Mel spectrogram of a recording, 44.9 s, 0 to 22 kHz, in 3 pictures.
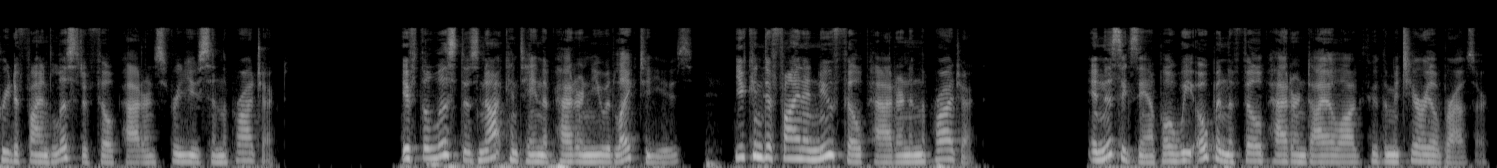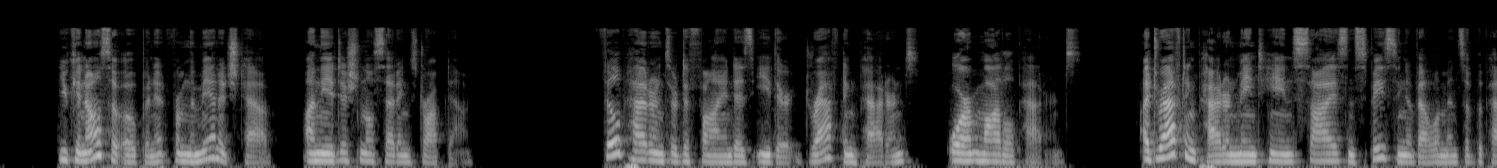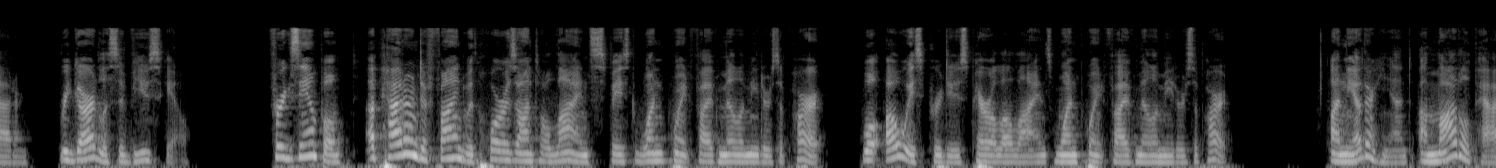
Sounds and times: Speech: 0:00.0 - 0:02.8, 0:04.0 - 0:09.8, 0:10.9 - 0:14.9, 0:15.6 - 0:19.7, 0:21.0 - 0:25.8, 0:26.4 - 0:31.8, 0:32.7 - 0:42.3, 0:43.2 - 0:44.9.

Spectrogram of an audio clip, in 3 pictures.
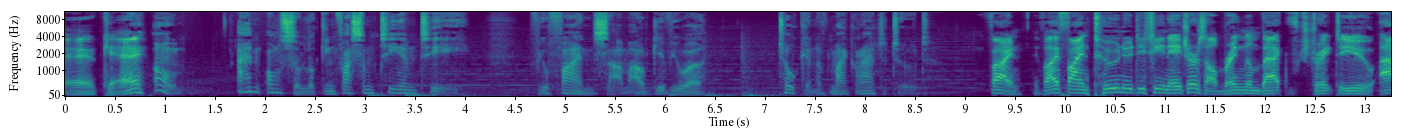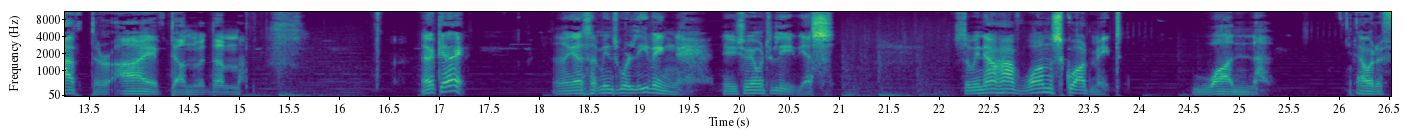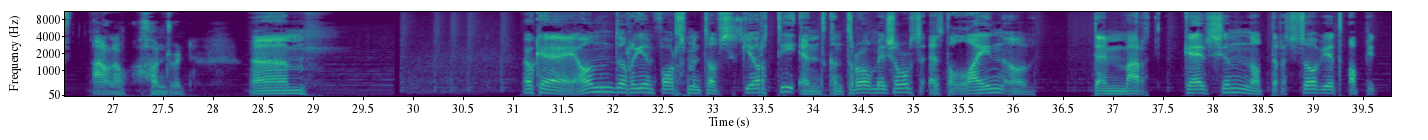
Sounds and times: Speech synthesizer: 0:00.0 - 0:04.0, 0:04.7 - 0:06.4, 0:07.2 - 0:08.6, 0:09.3 - 0:15.1, 0:31.1 - 0:36.2, 0:36.8 - 0:39.6
Music: 0:00.0 - 0:39.7.

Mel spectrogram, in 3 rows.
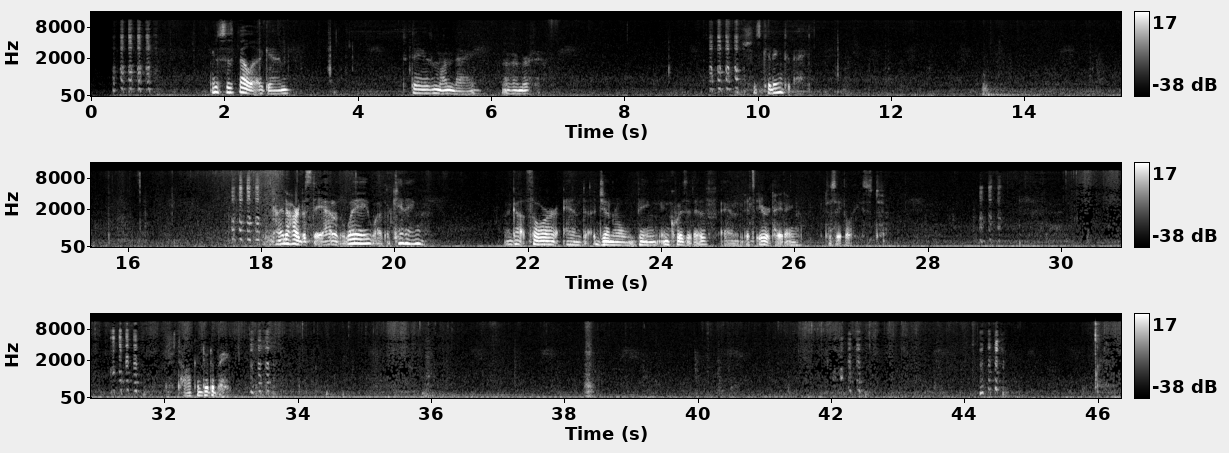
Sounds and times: Bleat: 0:00.3 - 0:01.1, 0:09.2 - 0:09.8, 0:17.6 - 0:18.1, 0:28.8 - 0:29.2, 0:31.2 - 0:31.7, 0:33.3 - 0:33.8, 0:42.0 - 0:42.6, 0:44.2 - 0:44.7
Speech: 0:01.8 - 0:03.0, 0:04.7 - 0:06.9, 0:09.8 - 0:10.8, 0:18.2 - 0:20.6, 0:21.6 - 0:27.5, 0:32.0 - 0:33.1.

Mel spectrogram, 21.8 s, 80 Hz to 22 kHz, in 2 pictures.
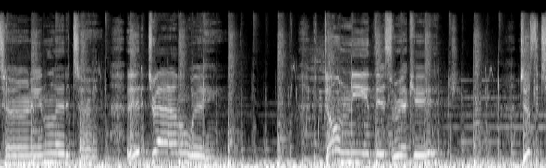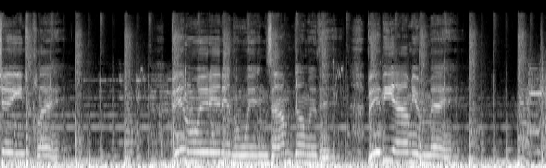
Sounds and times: Blues: 0:00.0 - 0:21.8.

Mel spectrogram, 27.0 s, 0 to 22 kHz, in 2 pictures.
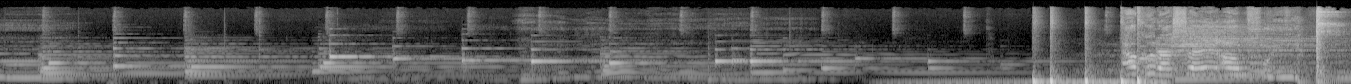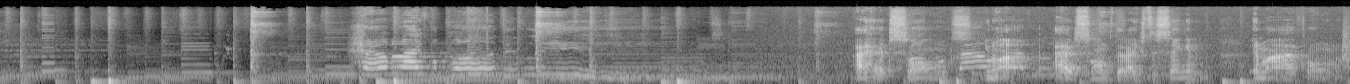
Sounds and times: Music: 0:00.0 - 0:27.0.

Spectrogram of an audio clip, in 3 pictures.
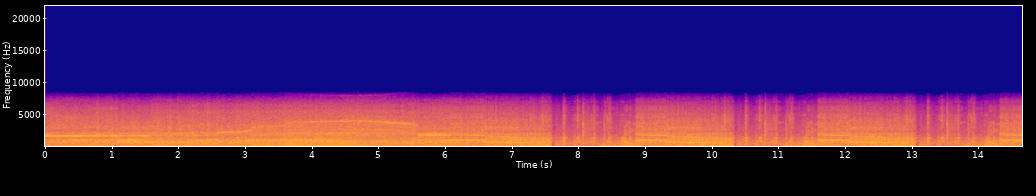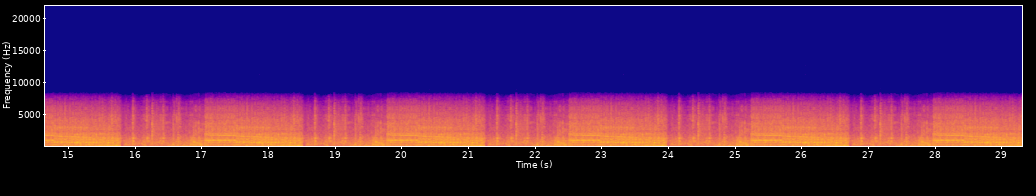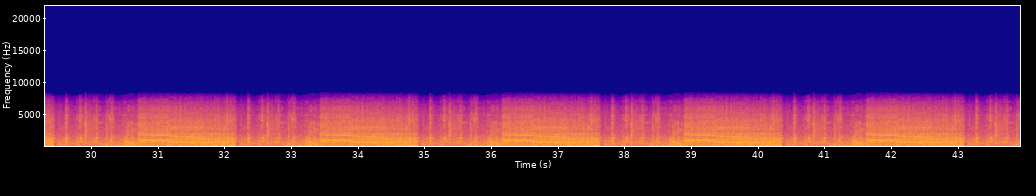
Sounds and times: Idling: 0:00.0 - 0:43.9.

